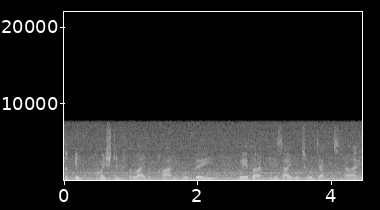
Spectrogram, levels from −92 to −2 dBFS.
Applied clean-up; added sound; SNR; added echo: none; Bus; 3 dB; none.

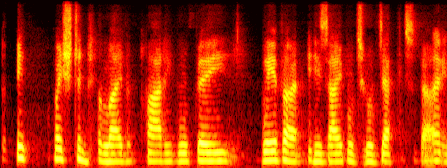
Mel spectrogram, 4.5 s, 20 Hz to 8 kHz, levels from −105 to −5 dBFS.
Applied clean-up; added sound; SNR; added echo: neural mask model DeepFilterNet 3.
